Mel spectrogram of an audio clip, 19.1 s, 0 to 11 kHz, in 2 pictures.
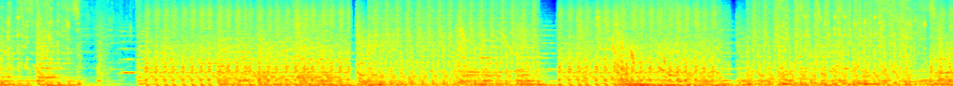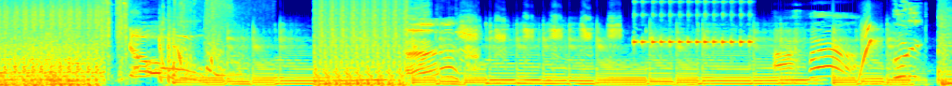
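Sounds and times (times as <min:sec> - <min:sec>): rapid automatic gunfire: 0:01.4 - 0:10.6, 0:12.7 - 0:13.8.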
